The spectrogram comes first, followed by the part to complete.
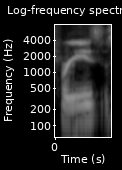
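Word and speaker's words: Fries: I'll say it is pronounced freeze still, Freeze.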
